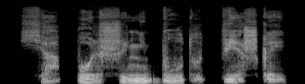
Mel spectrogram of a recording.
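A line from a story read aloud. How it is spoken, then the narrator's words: Through gritted teeth. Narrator (Russian): процедила Маша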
